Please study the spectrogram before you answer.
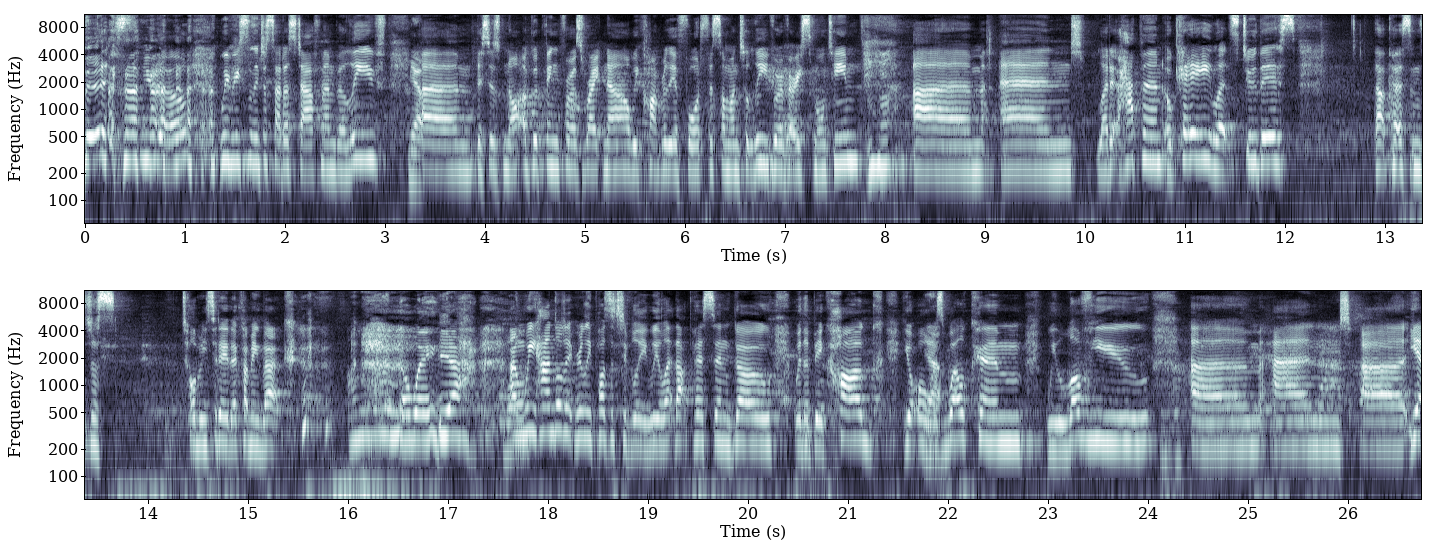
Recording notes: Live From The Salon Owners Summit 2023. Shortly after her main stage presentation.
